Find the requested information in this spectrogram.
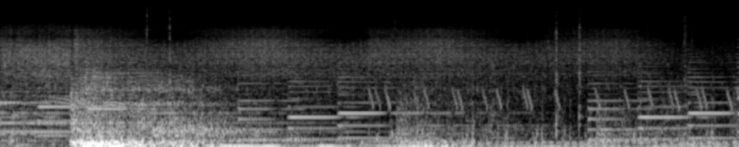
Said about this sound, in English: So I'm going to, using Olimar, set off nearby bomb rocks to give us some space to work with.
